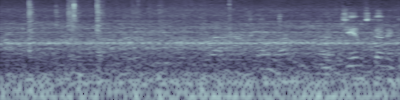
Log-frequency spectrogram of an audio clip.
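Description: Trailer-mounted glass furnace's burner and blower running steadily: a low rumble under a thin steady whine, with a few light clicks in the first second.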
